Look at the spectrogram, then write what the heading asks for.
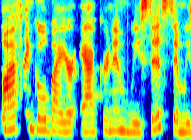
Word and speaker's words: WiCyS: go by our acronym wesus and we spell that w-i-c-y-s we pronounce it we cis like we sisters because that's exactly what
